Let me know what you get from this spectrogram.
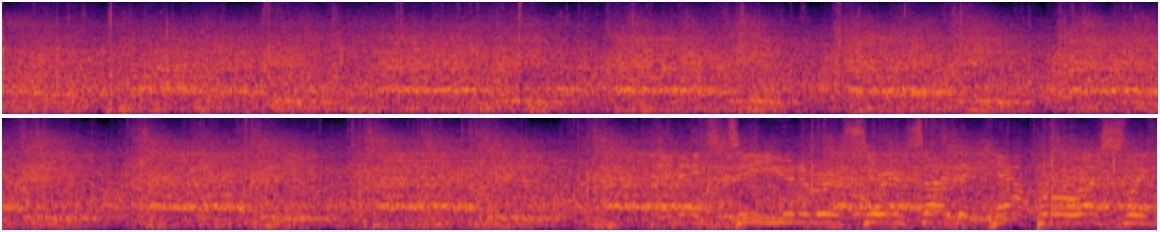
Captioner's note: crowd cheering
